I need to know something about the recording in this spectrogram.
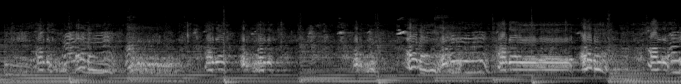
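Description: Hunting dogs chasing a bear bark and bay over and over, loud, their drawn-out yelps overlapping in a steady chorus against a constant low droning background.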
